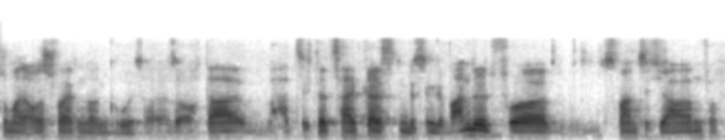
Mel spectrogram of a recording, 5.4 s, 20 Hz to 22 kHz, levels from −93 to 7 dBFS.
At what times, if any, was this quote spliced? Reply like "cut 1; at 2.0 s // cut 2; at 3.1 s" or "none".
none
